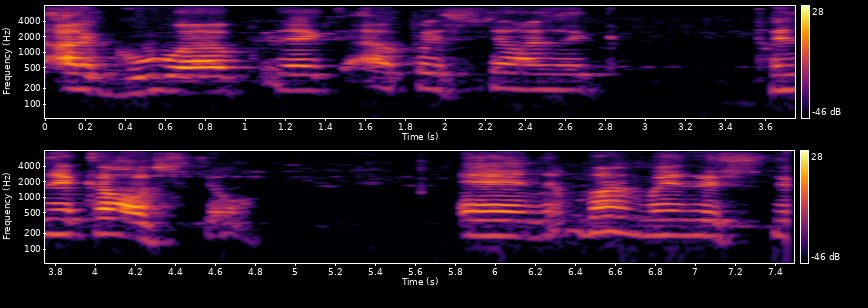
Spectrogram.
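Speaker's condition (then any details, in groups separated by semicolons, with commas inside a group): Cerebral palsy; uses wheelchair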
